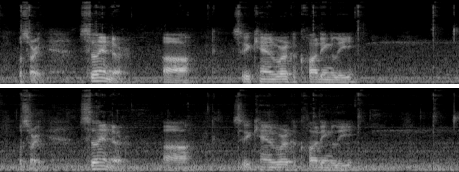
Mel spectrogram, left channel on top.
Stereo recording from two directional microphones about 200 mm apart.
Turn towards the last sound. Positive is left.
turn(degrees=20)  # may be behind; listen again after turning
